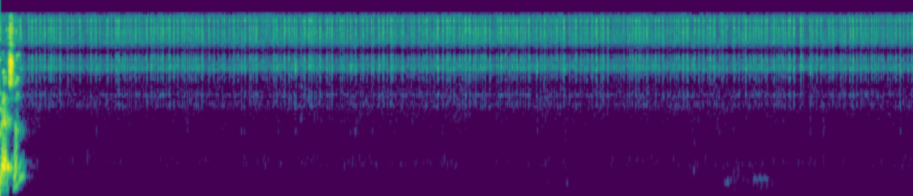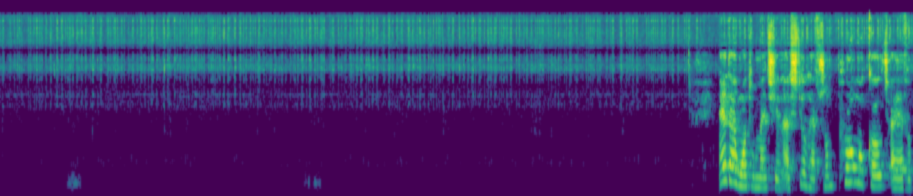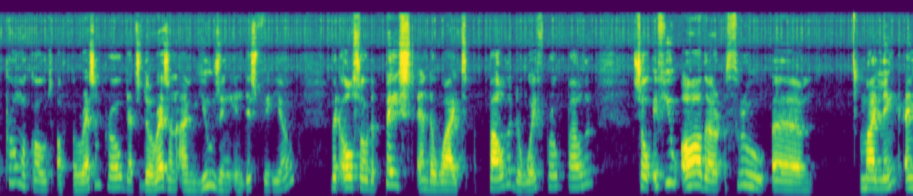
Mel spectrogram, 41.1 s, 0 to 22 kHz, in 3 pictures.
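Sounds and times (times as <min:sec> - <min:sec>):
faint room hiss: 0:00.0 - 0:41.0.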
